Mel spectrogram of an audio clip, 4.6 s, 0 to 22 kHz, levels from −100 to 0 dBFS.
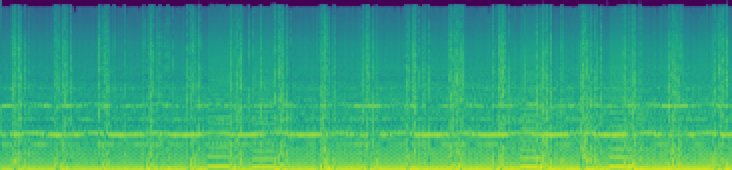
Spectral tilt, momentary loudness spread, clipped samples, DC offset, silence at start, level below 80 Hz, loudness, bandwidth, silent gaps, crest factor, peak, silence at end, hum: -4.5 dB/octave; 4 LU; under 0.1%; under 0.1%; 0 s; -12 dBFS; -12 LUFS; 19 kHz; none; 10 dB; 0 dBFS; 0 s; none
